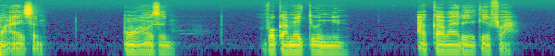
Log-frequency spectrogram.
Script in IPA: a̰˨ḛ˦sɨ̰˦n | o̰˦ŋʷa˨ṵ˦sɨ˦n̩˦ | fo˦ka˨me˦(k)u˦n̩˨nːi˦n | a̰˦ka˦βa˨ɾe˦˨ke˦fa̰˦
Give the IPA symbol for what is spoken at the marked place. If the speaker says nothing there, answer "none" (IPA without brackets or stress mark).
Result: t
